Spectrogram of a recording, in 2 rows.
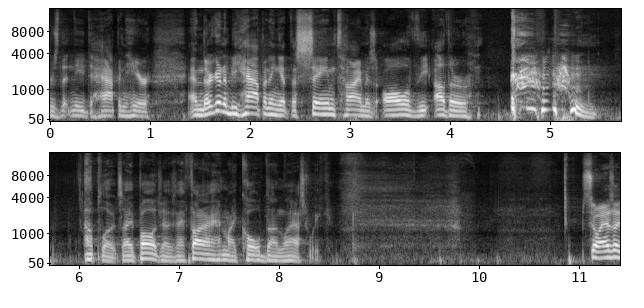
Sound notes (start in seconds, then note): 4.6 coughs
